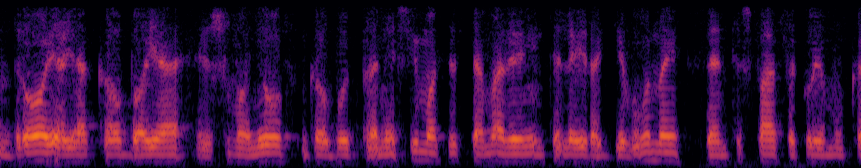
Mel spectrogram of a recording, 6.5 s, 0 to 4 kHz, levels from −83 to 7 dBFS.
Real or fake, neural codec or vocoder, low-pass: fake; vocoder, 44.1 kHz, 128 mel bands, Pupu-Vocoder; 3.6 kHz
